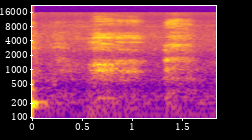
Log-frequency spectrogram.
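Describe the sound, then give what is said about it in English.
A person demonstrates a small, restrained yawn, as one yawns in public: two soft, breathy puffs of air, quiet and controlled, with no talking. “When you are outside, you yawn like”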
